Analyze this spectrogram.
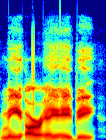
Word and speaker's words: mihrab: designs like that of the mihrab pronounced me RA a B niche and somewhere in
